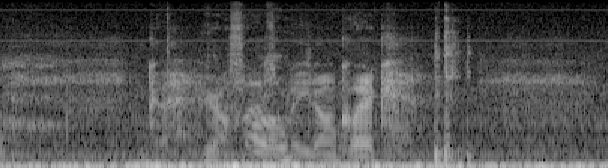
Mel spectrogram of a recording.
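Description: A young man speaks nearby, casually.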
